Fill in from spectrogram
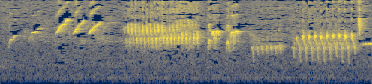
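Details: Belgian canary song used to teach other canaries to sing: quick rising chirps, then a bright buzzy trill, a sharp broken phrase and a steady rattling roll near the end.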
